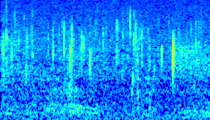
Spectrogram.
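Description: Near silence with a few faint, scattered soft crackles of fingertips touching the skin of a face. The clearest comes about three quarters of the way in.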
